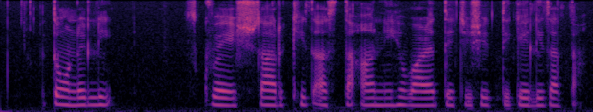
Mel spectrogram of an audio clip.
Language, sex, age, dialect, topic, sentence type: Marathi, female, 25-30, Southern Konkan, agriculture, statement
